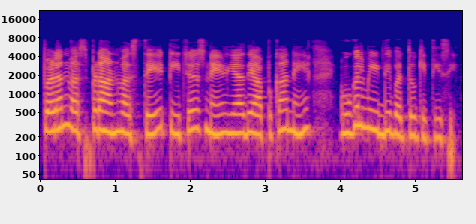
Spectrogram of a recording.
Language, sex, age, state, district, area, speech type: Punjabi, female, 18-30, Punjab, Fatehgarh Sahib, urban, spontaneous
